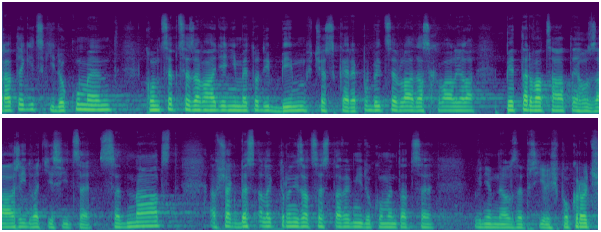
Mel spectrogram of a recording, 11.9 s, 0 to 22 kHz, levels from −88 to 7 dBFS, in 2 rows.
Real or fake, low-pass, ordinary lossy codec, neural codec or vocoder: real; 14.4 kHz; AAC, 96 kbps; none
